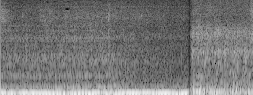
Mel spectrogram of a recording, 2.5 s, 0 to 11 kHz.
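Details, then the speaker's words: Land Rover Discovery 2, hill descent control engaged rolling downhill without touching pedals: low steady rumble with rough pulsing as ABS brakes individual wheels to slow the vehicle; working as intended. "but you can actually hear the ABS start working but what it does it goes in and breaks the individual wheel to slow down the vehicle so you don't have to block the brakes or do anything"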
